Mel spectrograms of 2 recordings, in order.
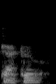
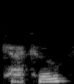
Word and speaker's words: Cacoo: tool called cat poo I think it's pronounced kaku and I've used my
